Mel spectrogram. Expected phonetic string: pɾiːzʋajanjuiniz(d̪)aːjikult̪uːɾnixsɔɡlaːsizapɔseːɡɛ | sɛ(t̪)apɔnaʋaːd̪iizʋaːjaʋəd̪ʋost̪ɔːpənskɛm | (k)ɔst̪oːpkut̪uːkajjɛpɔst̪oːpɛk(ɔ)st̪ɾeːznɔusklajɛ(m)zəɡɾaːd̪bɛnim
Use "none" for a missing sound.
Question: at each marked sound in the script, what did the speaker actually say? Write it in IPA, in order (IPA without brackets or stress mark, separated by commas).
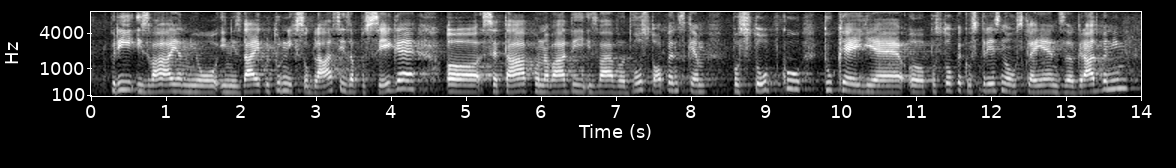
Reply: d̪, t̪, p, u, n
